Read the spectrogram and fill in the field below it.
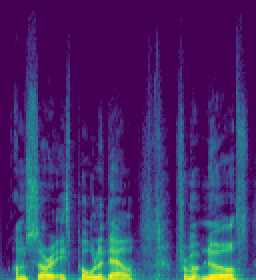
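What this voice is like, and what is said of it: Put-on northern English accent. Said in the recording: “That's the wrong northern accent.”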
